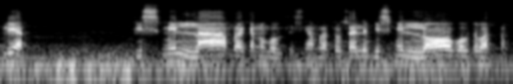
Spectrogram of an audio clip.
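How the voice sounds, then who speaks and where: A man's voice: a little high, steady tone, rapid-fire, sharp tone, a little hiss or hum, poor audio. A man teaching an online class, explaining step by step, repeating drills and asking checking questions. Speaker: Quran recitation teacher.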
